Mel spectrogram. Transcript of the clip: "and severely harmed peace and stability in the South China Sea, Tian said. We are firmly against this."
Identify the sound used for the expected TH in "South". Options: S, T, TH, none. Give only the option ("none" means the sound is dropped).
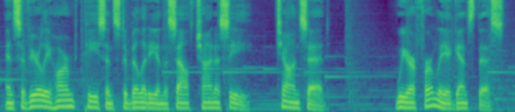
TH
